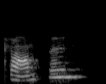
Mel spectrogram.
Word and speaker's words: Thomasson: Right now, I have Troy Thomasson and.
